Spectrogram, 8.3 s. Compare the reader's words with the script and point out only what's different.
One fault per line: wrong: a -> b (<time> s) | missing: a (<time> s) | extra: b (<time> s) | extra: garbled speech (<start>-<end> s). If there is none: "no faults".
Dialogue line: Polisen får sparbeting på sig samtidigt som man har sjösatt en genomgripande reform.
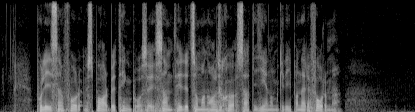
missing: en (5.1 s)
